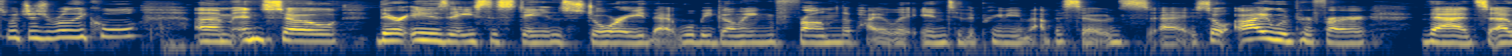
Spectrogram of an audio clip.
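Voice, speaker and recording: A woman answering audience questions as a panelist on a livestream, speaking informally with a self-deprecating touch. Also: lowish voice. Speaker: panelist and game developer on a company livestream. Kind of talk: casual livestream Q&A chat.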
